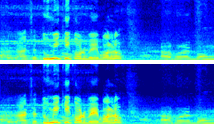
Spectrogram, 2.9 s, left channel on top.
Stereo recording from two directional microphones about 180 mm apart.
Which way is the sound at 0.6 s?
20° left (ahead or behind).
